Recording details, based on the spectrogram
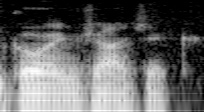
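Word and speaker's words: Goran Dragić: Goran Dragic.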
